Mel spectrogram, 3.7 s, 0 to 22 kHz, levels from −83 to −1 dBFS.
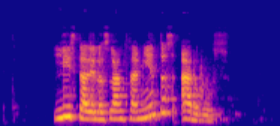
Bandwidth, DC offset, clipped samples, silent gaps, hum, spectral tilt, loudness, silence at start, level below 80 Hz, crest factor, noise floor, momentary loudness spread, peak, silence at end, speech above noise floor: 7.6 kHz; under 0.1%; under 0.1%; none; none; -3.5 dB/octave; -17 LUFS; 0.75 s; -74 dBFS; 18 dB; -74 dBFS; 11 LU; 0 dBFS; 0.85 s; 57 dB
